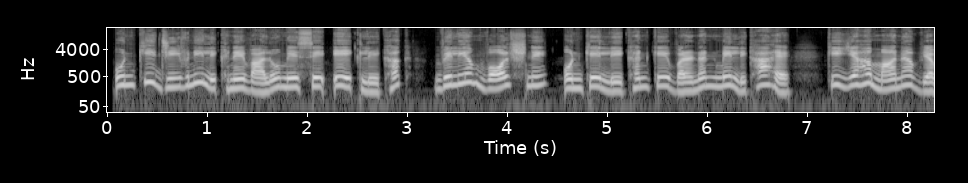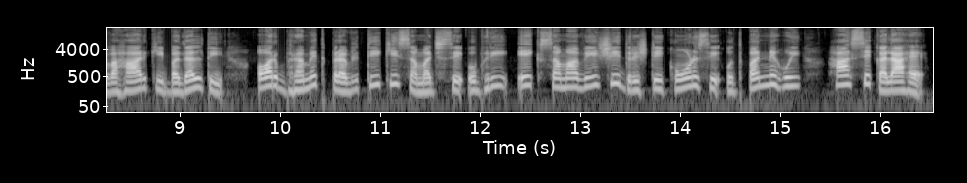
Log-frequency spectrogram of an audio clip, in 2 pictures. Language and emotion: Hindi, neutral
